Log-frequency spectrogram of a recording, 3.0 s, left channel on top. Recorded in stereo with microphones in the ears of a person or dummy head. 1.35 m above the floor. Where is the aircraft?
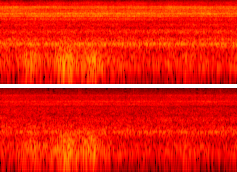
50° left (ahead or behind).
